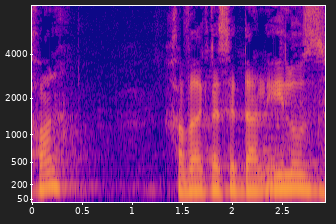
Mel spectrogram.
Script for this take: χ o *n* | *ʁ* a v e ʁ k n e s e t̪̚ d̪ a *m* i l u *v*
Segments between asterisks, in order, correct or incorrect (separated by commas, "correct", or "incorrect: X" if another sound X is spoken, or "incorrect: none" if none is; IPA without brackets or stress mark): correct, incorrect: χ, incorrect: n, incorrect: z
